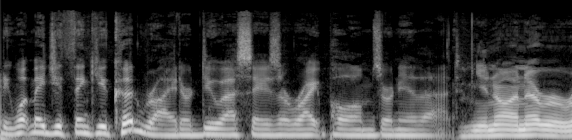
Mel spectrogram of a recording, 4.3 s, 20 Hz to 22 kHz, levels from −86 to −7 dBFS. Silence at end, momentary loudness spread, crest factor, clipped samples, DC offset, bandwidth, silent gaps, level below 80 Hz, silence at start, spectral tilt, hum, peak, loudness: 0 s; 8 LU; 14 dB; under 0.1%; under 0.1%; 16.5 kHz; none; -52 dBFS; 0 s; -6 dB/octave; none; -10 dBFS; -25 LUFS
